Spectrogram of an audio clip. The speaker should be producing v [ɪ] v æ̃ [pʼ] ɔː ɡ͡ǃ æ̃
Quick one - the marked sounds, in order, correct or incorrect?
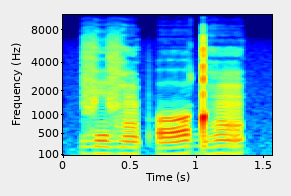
correct, correct

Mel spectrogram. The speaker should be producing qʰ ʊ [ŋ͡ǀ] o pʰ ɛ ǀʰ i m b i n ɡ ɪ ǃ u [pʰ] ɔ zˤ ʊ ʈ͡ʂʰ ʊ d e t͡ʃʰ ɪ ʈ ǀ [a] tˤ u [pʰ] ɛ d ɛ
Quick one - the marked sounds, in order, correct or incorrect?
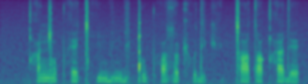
correct, correct, correct, incorrect: qʰ

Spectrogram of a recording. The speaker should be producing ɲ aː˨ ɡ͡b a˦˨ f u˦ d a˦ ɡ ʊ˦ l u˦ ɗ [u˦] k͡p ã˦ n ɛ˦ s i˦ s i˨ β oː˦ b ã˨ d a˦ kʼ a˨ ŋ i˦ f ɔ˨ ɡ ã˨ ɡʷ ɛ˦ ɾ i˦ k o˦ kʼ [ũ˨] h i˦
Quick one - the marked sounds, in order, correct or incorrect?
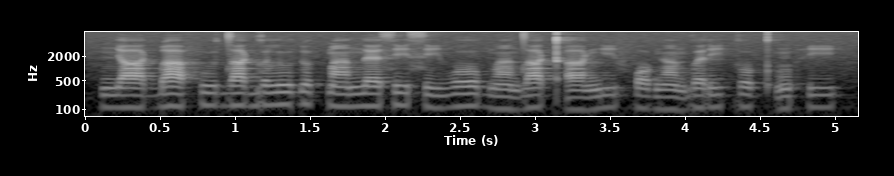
incorrect: ʊ˦, correct

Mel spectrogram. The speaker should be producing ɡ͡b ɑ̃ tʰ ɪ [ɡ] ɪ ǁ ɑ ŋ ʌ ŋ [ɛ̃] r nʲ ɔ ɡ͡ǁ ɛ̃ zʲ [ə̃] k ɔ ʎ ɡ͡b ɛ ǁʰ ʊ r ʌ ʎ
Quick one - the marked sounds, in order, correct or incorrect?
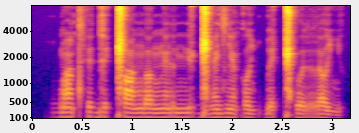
correct, correct, incorrect: ɑ̃

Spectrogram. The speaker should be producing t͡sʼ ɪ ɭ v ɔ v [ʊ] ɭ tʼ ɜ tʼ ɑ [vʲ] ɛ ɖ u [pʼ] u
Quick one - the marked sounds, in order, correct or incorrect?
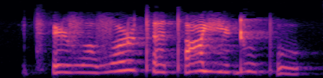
incorrect: ɔ, correct, correct

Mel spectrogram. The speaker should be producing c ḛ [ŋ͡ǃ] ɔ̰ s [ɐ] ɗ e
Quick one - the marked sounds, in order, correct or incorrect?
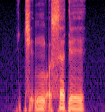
incorrect: ŋ, correct

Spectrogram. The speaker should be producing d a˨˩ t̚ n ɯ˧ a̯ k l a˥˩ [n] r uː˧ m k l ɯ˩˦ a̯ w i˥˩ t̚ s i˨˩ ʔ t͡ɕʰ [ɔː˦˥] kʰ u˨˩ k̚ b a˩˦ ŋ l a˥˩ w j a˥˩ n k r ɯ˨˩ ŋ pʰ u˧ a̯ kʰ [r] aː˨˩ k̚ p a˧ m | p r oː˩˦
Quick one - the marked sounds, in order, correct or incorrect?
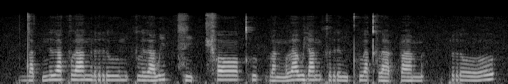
correct, incorrect: ɔː˥˩, incorrect: l

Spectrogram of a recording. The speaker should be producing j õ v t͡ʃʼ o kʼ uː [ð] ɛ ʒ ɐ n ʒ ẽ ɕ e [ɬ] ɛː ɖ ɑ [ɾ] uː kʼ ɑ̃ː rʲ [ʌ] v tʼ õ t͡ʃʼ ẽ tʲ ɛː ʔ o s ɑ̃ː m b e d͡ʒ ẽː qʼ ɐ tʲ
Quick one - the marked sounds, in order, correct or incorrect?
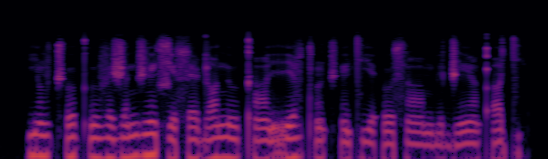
incorrect: v, correct, incorrect: n, incorrect: ɑ

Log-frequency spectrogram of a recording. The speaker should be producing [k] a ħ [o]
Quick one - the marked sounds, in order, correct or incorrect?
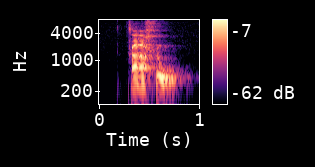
correct, correct

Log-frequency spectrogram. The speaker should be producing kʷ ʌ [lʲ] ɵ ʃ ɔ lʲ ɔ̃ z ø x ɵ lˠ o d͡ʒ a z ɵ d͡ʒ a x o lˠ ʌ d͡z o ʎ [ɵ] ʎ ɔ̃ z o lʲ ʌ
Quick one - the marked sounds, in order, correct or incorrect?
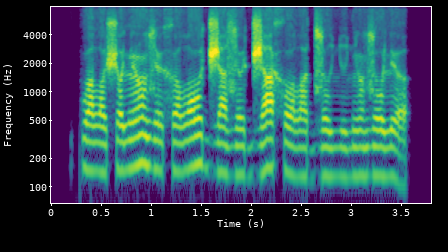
incorrect: lˠ, correct

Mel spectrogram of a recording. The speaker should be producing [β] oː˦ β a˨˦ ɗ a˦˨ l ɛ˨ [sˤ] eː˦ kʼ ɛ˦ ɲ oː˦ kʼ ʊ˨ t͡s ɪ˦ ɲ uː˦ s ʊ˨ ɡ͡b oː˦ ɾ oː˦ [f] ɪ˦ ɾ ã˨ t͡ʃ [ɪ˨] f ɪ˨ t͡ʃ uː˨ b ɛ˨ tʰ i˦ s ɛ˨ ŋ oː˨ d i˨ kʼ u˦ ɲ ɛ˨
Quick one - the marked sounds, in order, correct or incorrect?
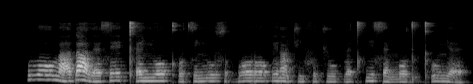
correct, incorrect: s, incorrect: ɓ, incorrect: i˨

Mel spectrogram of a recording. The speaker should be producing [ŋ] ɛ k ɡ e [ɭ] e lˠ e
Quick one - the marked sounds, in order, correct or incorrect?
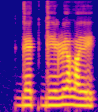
incorrect: ɡ, correct

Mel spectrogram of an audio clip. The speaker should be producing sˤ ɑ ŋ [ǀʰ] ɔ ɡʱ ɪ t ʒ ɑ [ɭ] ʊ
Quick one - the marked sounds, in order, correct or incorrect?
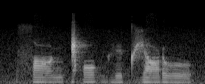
incorrect: ǁʰ, incorrect: ɽ

